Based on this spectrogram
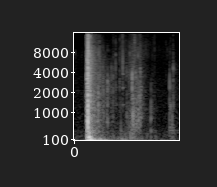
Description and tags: Some gruesome squelches, heavy impacts and random bits of foley that have been lying around.
death, foley, gore, mayhem, splat, squelch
